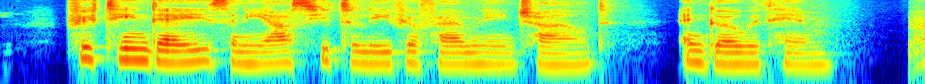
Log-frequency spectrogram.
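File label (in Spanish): Voice Acting, Spanish, female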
